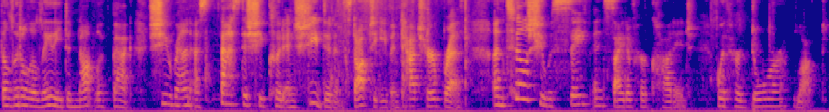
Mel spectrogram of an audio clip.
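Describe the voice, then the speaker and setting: A woman reading a story aloud to young children, expressive, drawing out words, dropping into hushes and asking the listener questions. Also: mid-range voice, a little slow, a little hiss or hum, low-quality recording. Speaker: children's story reader, teacher.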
